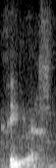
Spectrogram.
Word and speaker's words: Thingiverse: Entonces, para que os suene, hay un repositorio fabuloso que se llama Thingiverse. Se escribe Thingy, como de thing, de cosa en inglés, verse, como de universo, ¿no?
